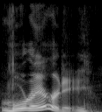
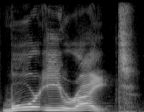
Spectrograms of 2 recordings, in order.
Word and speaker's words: Moriarty: I'm probably pronouncing that wrong. Morarity. Phil is so intelligent that he literally playing 10-dimensional chess. 10D chess. 10D chess. Moriarty. Moriarty. Moriarty. Moriarty. Moriarty. Moriarty. Moriarty. Now we know it.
